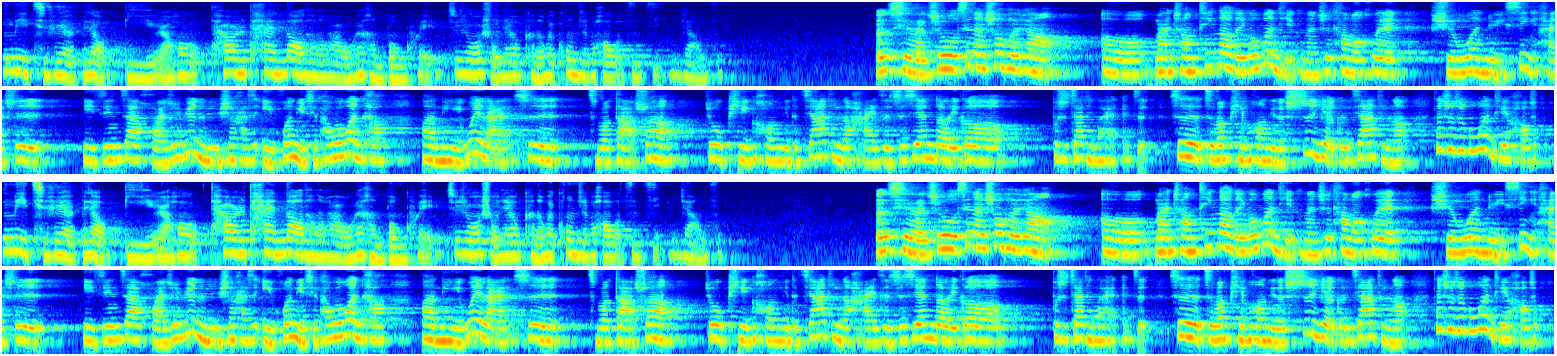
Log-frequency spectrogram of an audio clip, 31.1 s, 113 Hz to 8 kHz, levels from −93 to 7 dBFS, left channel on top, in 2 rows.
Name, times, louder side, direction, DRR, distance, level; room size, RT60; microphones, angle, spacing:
voice 1, 0.0-7.1, right 2 dB, 90° right, 13 dB, 1.1 m, -32 dB
voice 2, 8.7-10.6 11.0-14.0 14.3-16.0 16.3-21.1 21.4-22.3 22.6-25.6 26.0-30.9, right 1 dB, 15° right, 10 dB, 0.6 m, -26 dB
29.5 x 17.5 x 5.5 m, 1.5 s
head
